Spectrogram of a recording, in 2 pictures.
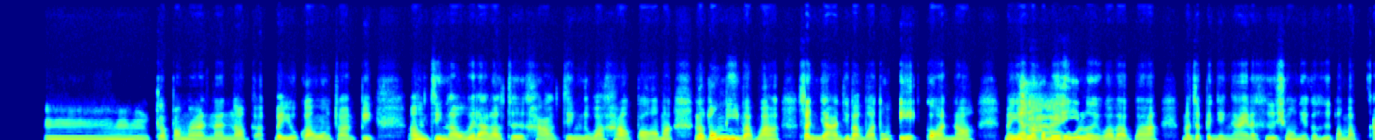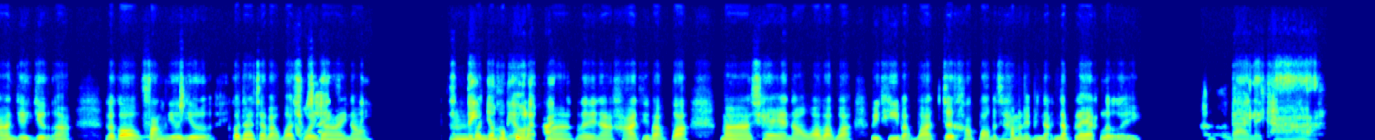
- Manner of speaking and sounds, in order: none
- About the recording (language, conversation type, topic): Thai, podcast, เวลาเจอข่าวปลอม คุณทำอะไรเป็นอย่างแรก?
- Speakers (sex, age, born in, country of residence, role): female, 30-34, Thailand, Thailand, host; female, 45-49, United States, United States, guest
